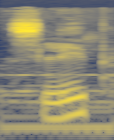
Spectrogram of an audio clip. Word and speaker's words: sleep: sleep web dormiste bien al pronunciar la palabra sleep tiene que sonar una y larga una niña española larga sleep sleep did you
